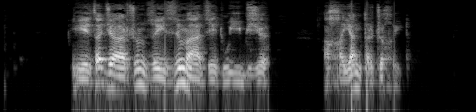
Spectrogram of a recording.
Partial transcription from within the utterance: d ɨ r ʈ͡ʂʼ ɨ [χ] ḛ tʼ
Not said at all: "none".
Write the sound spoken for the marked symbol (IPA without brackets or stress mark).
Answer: χ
